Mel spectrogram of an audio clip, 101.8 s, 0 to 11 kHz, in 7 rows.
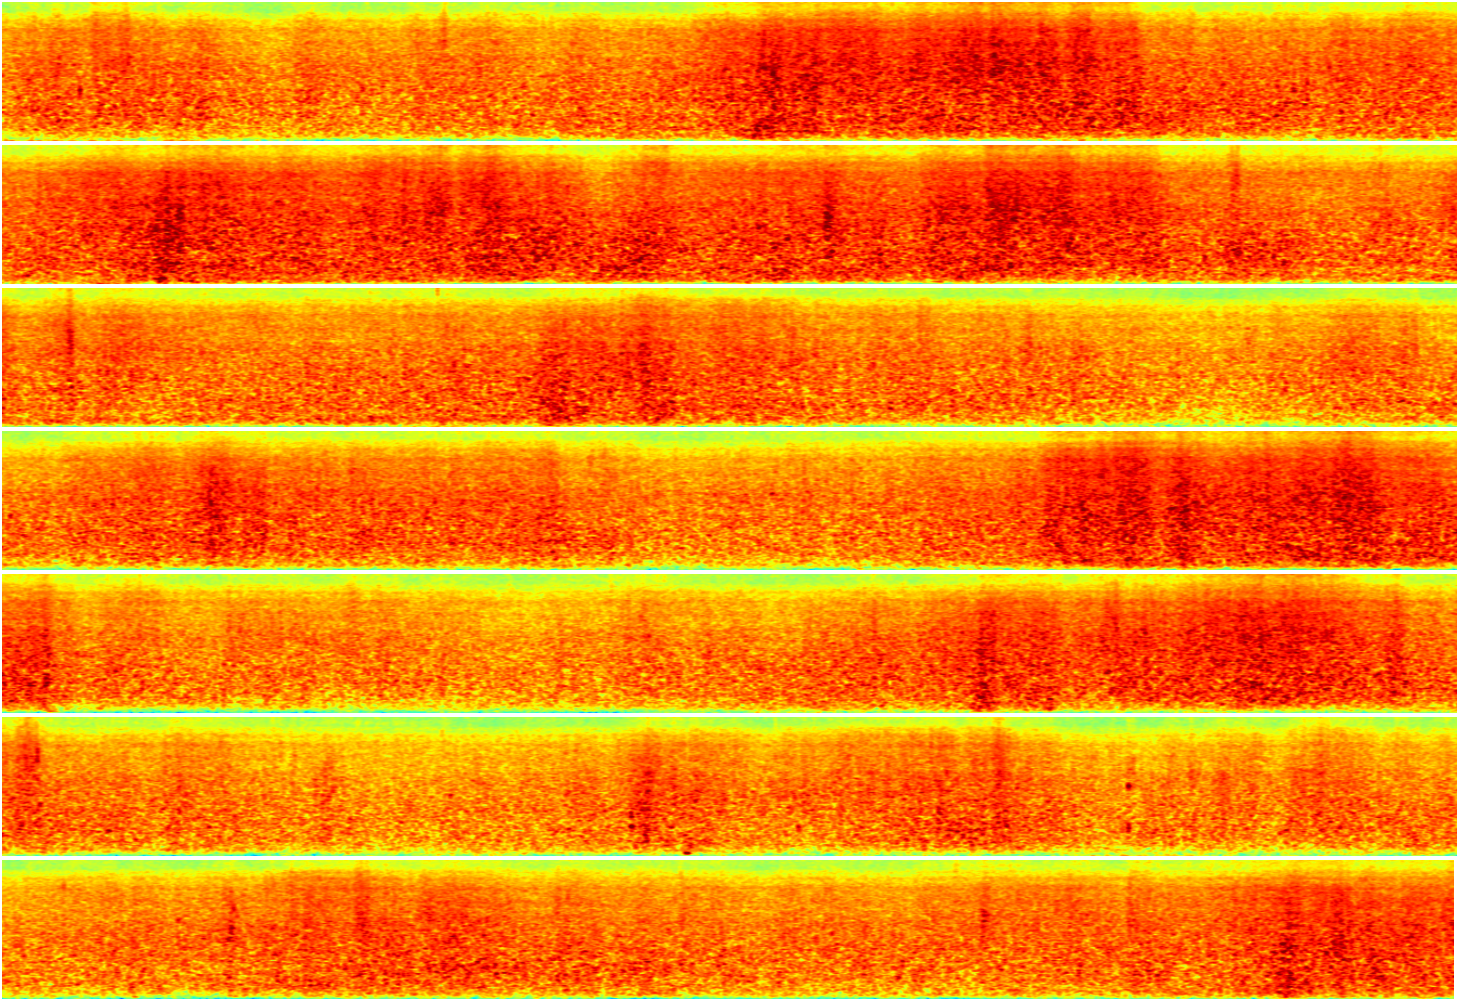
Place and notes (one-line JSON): {"title": "Frontera, Santa Cruz de Tenerife, España - Rugidos y susurros Atlánticos", "date": "2012-08-19 11:30:00", "description": "This recording was made in a place named El Charco Azul. Up in an artificial wall that limits the pool and the ocean. In that pools the local artisan live some time the winker to soft it before manipulate. Whith that soft winker they make different useful objects as baskets o big saddlebags used in agriculture.", "latitude": "27.76", "longitude": "-18.04", "altitude": "19", "timezone": "Atlantic/Canary"}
